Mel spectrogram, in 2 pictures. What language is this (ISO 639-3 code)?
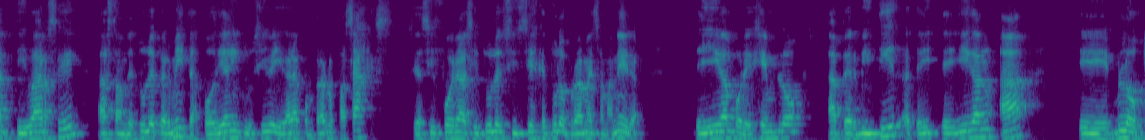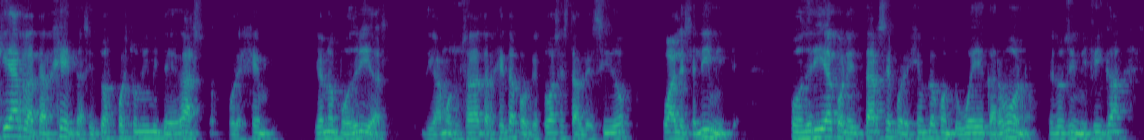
spa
